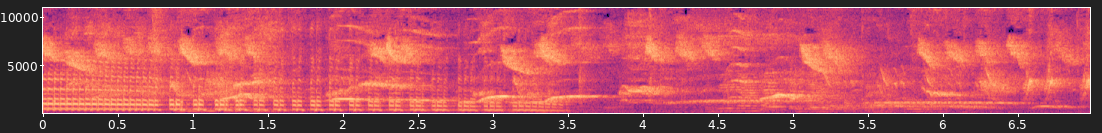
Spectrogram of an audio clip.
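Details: Chinese hwamei kept in a cage and paired against a fighting bird. It opens with a rapid, evenly spaced train of rich, ringing notes, then shifts into varied whistled phrases and high chirps.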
